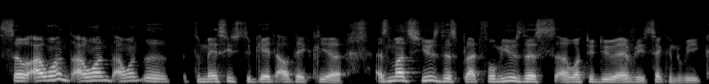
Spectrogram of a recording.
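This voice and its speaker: In a South African accent, a man speaks at a moderate pace with a fairly high pitch, lively intonation and a dark, mellow tone. The sound is dry and close with no echo, against a quiet background. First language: Afrikaans. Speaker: strongman athlete. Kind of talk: casual chat. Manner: halting, repeats words.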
